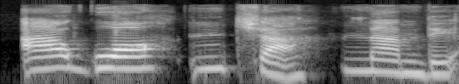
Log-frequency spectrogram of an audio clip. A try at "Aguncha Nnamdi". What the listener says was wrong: It's not agwo. It's not. There's no O in it. There's no agwo. Aguncha Nnamdi Lutana. It's not agwo. There's no O in it.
